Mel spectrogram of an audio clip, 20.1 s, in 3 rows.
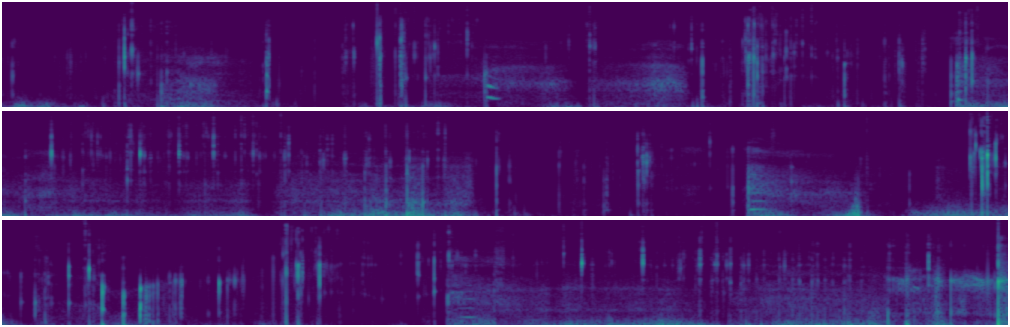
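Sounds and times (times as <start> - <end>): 
ear licking sounds on the right: 2.4 - 3.2, 4.9 - 11.7, 13.1 - 20.1.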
